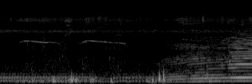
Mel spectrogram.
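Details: A calf, one of a group of calves offered for sale in Patos, Paraíba, gives a low, drawn-out moo that rises slightly toward the end, after knocks and shuffling.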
